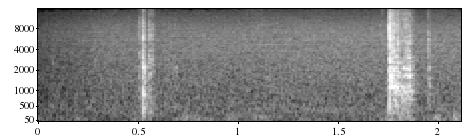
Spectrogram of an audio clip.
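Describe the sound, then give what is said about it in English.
A shovel digging a drainage trench in a yard in the town of Columbus, to drain water from around a house to the street: two sharp, gritty strikes about a second apart, the second longer and louder, with no voices. “who is digging a trench in his yard to try to drain water from around his house to the street.”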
